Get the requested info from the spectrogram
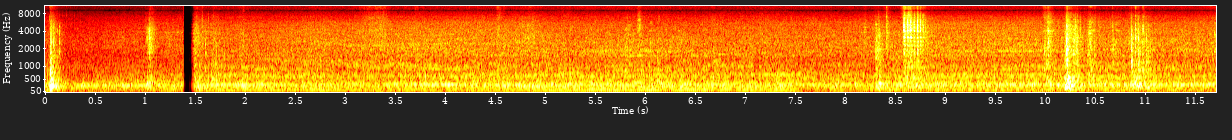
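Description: Steady low mechanical drone of a steel motor yacht's machinery, with a few short clicks and knocks about eight to eleven seconds in.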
